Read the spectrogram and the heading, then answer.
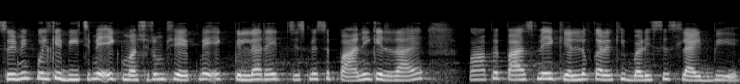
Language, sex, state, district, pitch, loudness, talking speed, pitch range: Hindi, female, Chhattisgarh, Bastar, 235 Hz, -16 LUFS, 250 wpm, 215-245 Hz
